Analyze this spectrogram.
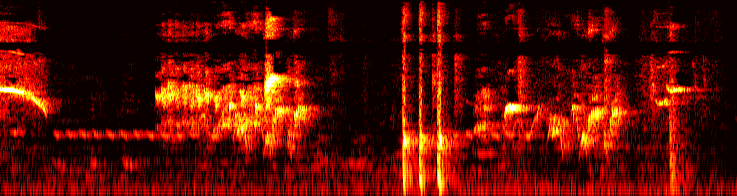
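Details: Male white-rumped shama with a long tail, a father bird, in varied song: sliding whistles and rich warbled phrases, broken by a burst of sharp clicking notes midway, then further fluty and twittering passages.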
